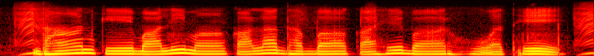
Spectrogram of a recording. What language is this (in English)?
Chhattisgarhi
